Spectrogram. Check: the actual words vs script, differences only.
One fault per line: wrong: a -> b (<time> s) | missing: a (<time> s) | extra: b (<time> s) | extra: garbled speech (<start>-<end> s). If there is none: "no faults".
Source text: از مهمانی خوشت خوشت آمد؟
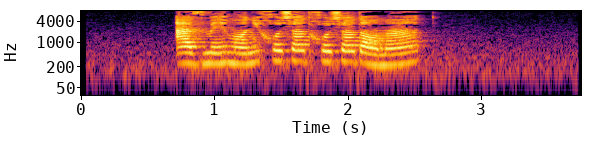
no faults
